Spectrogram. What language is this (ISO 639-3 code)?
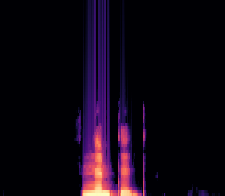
kab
